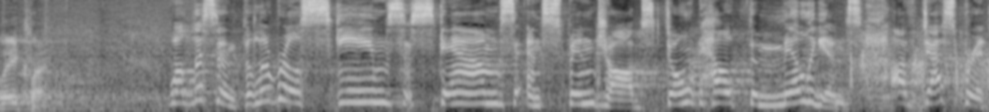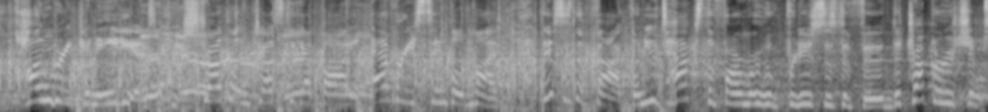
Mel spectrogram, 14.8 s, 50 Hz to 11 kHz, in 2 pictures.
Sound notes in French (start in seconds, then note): 5.1 voix de l'interprète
